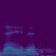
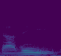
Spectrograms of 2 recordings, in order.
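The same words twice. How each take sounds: First: The name is said with English pronunciation. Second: The name is said with Hebrew pronunciation. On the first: "they were not saying David" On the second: "What would you say in Hebrew?"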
